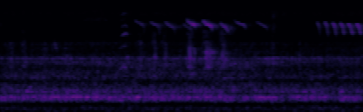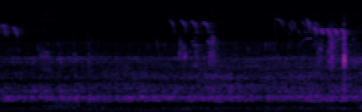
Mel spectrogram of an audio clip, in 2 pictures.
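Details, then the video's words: Fieldfares (Turdus pilaris) give bursts of thin, high, squeaky chattering notes in quick runs, over a faint steady background hum. "drozd kvíčala (Turdus pilaris) drozd čvíkota/fieldfare/Wacholderdrossel/Kwiczoł/Ряби́нник"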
